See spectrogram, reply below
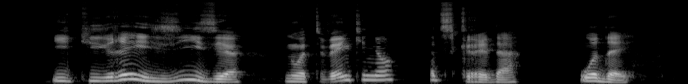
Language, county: Lithuanian, Alytus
